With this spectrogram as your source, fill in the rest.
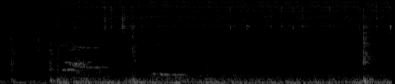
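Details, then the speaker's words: Toilet with tank lid off: faint constant hiss as a failing fill valve slowly leaks water into the bowl, wasting water rather than leaking onto the floor. "So that's slowly leaking water. It's not leaking it onto the floor, it's still staying in the toilet, but you're going to be wasting water."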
